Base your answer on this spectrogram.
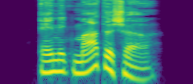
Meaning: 1. comparative degree of änigmatisch 2. inflection of änigmatisch: strong/mixed nominative masculine singular 3. inflection of änigmatisch: strong genitive/dative feminine singular
- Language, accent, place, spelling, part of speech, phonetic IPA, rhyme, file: German, Germany, Berlin, änigmatischer, adjective, [ɛnɪˈɡmaːtɪʃɐ], -aːtɪʃɐ, De-änigmatischer.ogg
